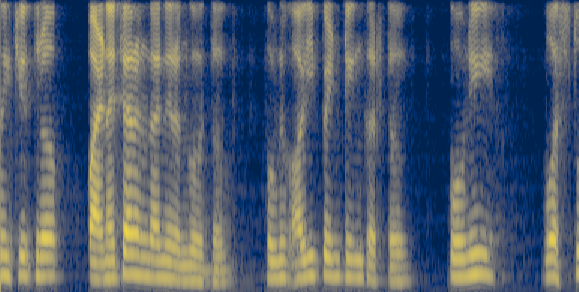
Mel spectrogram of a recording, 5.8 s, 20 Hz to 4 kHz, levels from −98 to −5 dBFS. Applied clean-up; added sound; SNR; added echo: neural mask model DeepFilterNet 3.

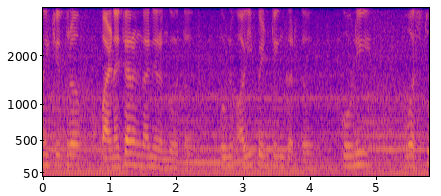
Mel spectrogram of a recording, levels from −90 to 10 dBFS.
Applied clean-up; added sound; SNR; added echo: none; Engine; 3 dB; none.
